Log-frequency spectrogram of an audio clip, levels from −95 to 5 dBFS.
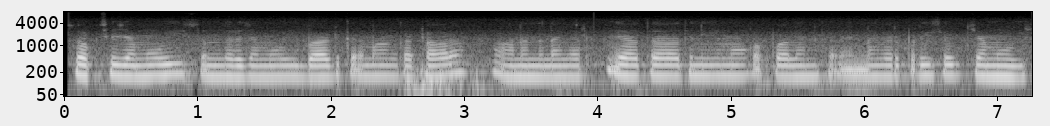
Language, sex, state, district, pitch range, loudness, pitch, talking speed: Hindi, male, Bihar, Jamui, 150-160 Hz, -18 LUFS, 155 Hz, 140 wpm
